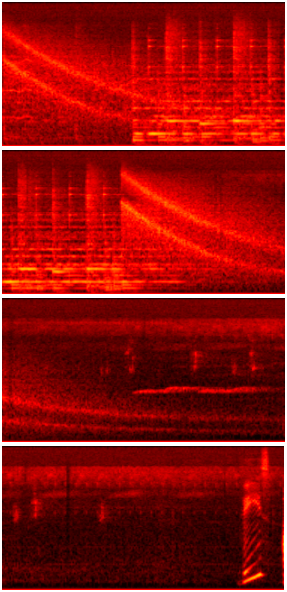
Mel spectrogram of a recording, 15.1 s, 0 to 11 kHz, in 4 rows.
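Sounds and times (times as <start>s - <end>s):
insect drone: 0.0s - 3.3s, 5.4s - 15.0s
electronic swoosh: 0.0s - 4.5s.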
